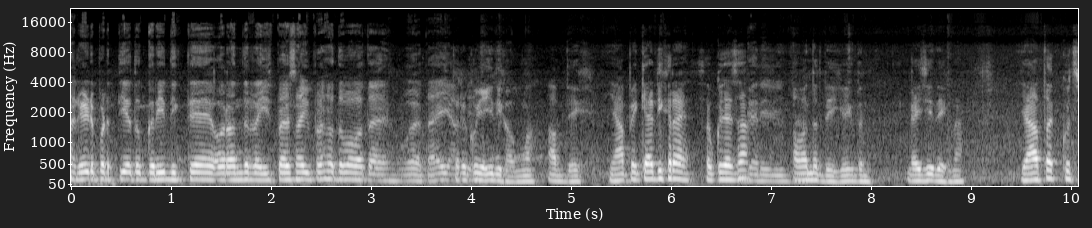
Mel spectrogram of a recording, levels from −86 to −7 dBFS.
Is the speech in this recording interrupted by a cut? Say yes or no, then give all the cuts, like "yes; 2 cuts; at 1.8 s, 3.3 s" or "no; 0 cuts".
no; 0 cuts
